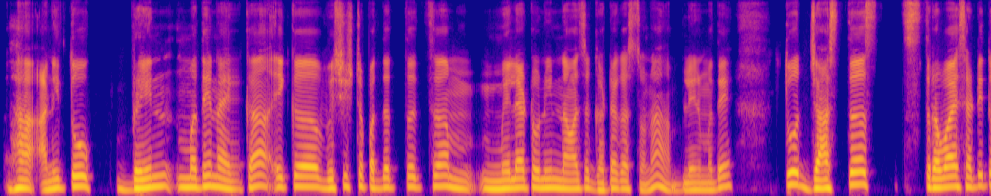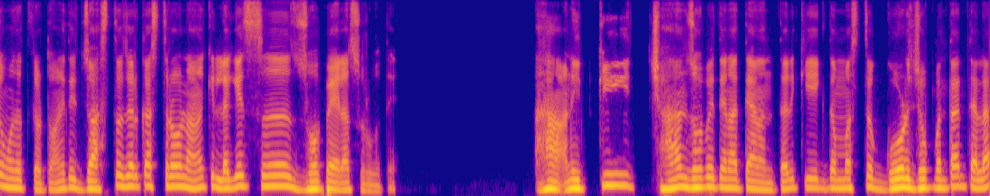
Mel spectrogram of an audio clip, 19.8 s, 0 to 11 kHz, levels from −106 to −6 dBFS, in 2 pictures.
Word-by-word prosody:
हां 145 0 +5
आणि 135 +5 +2
तो 175 0 +4 0.3
ब्रेनमध्ये 160 +5 +3
नाही 145 -7 +1
का 180 +3 0
एक 160 +2 -5
अ, 170 -1 +4
विशिष्ट 155 +4 -2
पद्धतीचा 160 +4 -3
मेलाटोनिन 145 +2 +1
नावाचा 135 +1 0
घटक 120 +4 -3
असतो 125 -4 -5
ना, 160 +10 -2
ब्रेनमध्ये. 115 - -3 0.6
तो 205 +1 +5
जास्त 145 +6 +3 0.5
स्त्रवायसाठी 165 +2 +2
तो 185 - -2
मदत 150 -3 -1
करतो 115 0 -7
आणि 125 +4 -4
ते 155 - -1
जास्त 135 +7 -1
जर 175 0 +1
का 180 - -1
स्त्रवला 175 -3 -1
ना 145 - -1
की 165 -4 -2
लगेच 165 +4 -1
अ, 180 0 +1 0.2
झोप 130 +2 +3
यायला 120 -2 0
सुरू 110 -4 -9
होते. 95 - -15 1.4
हां 130 +4 +4
आणि 135 +5 +4
इतकी 190 +7 -1 0.3
छान 145 +4 +2
झोप 155 +1 +3
येते 160 -1 -1
ना 150 - 0
त्यानंतर 130 -1 -3
की 150 -1 -3
एकदम 140 0 -4
मस्त 145 +3 -4 0.2
गोड 155 +3 +6
झोप 145 +1 +1
म्हणतात 150 +3 -1
त्याला, 150 +1 0
150 Hz, 155 wpm, -23 LUFS, 135-165 Hz, 1.4 s, गोड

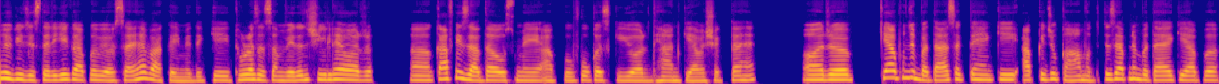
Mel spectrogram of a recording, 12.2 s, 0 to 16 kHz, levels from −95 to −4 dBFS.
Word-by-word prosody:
क्योंकि 245 -4 +6
जिस 195 -3 -1
तरीके 200 +2 +2
का 220 -1 +2
आपका 200 +1 -2
व्यवसाय 185 0 0
है, 255 - +4
वाक़ई 175 -7 -1
में 160 0 -4
देखिए 180 +2 -4
थोड़ा-सा 215 0 +4
संवेदनशील 195 +4 +1
है 225 - +5
और 200 -3 +1
अ, - - -3 0.6
काफ़ी 245 +3 +1
ज़्यादा 185 -4 +3
उसमें 175 0 -3
आपको 170 0 -5
फोकस 185 0 0
की 175 -1 -6
और 170 -1 +1
ध्यान 175 +1 -3
की 175 +1 -4
आवश्यकता 165 +2 -4
है 195 +1 -3 0.6
और 210 0 +4 0.6
क्या 295 +1 +3
आप 295 - 0
मुझे 295 0 0
बता 190 -4 +1
सकते 225 +1 -2
हैं 210 -1 0
कि 215 -1 +2
आपके 200 +3 -1
जो 240 +2 +1
काम 185 +1 -2
होते 185 - -4
हैं, - - -28
जैसे 225 +2 +2
आपने 240 +1 +3
बताया 195 0 0
कि 200 +1 -2
आप 190 +1 -8
195 Hz, 215 wpm, -23 LUFS, 175-215 Hz, 0.6 s, क्योंकि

